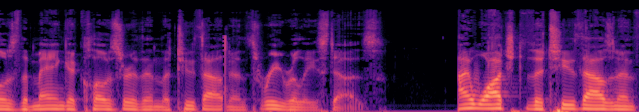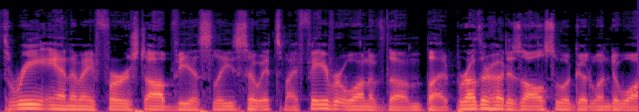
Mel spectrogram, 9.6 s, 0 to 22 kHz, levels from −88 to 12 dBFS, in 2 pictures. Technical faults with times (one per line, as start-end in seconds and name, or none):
1.63-1.72 damaged data in a compressed stream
